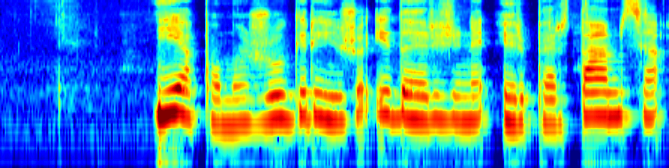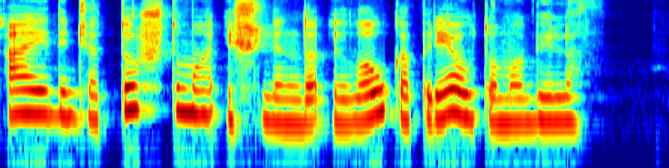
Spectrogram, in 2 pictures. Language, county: Lithuanian, Šiauliai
